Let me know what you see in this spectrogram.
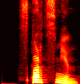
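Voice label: "sportsmen", Russian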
